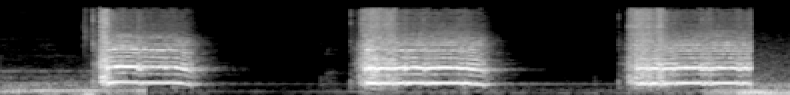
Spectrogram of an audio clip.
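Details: Honda Beat scooter with new battery and normal battery voltage: pressing the electric starter button gives only short buzzing groans, engine never cranks; mechanic suspects the starter motor (dinamo starter).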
